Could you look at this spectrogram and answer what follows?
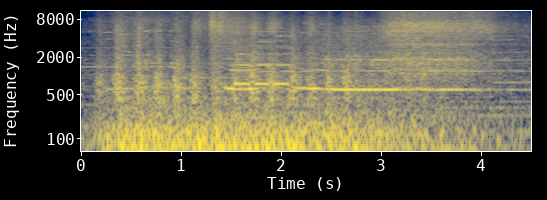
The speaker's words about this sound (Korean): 저녁 어스름 속으로 기차가 도착했다.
